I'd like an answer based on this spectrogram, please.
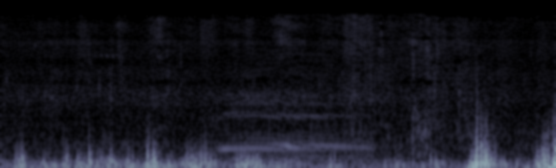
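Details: Cattle in a herd heading down to the river; one steady, slightly wavering moo of about a second and a half rises amid thumping, splashing movement and low rumble.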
